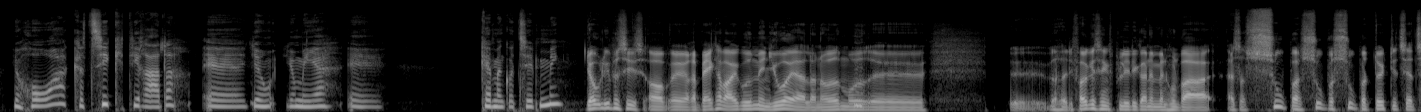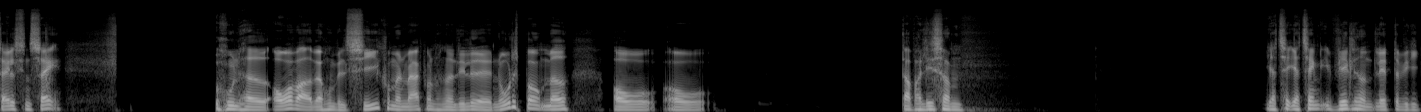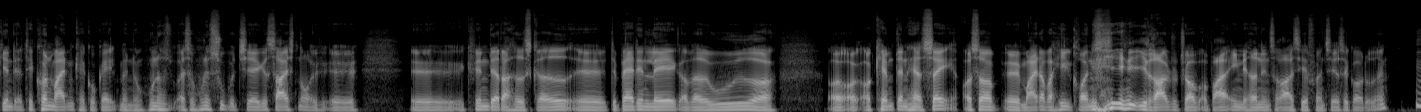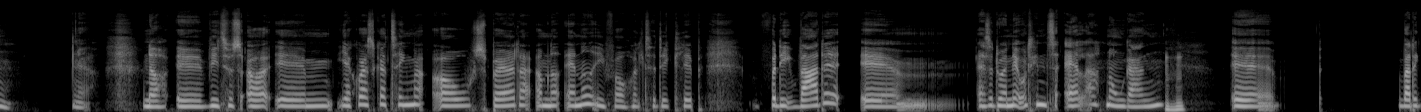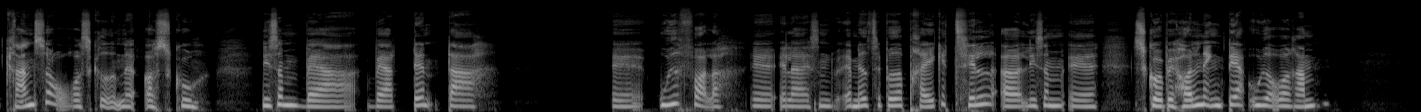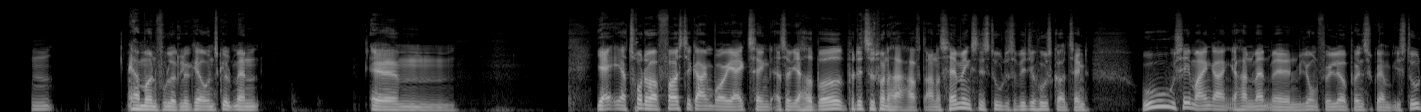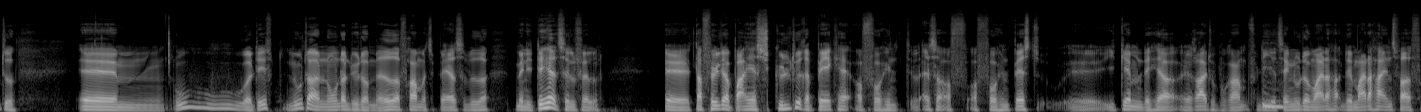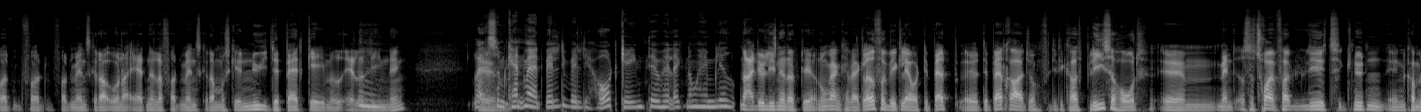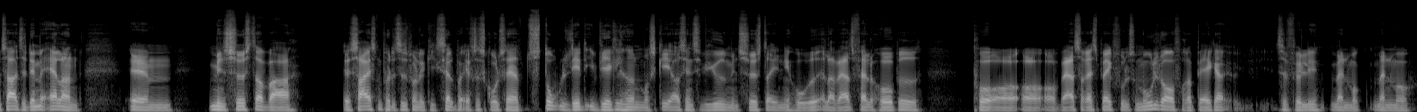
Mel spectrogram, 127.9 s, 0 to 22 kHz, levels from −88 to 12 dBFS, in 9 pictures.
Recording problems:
none

